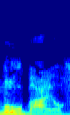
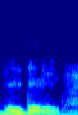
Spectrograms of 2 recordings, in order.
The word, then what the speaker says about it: mobile: 这个 mobile phone 也有念成 mobile phone. – 对，那是英式腔。 – 啊，两个人说法都可以，但美式英语是念成 mobile，所以再把这个我们例子好不好？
